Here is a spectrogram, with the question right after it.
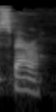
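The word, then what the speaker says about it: Szpara: Might move over to my married name, Sparrow.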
